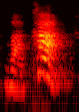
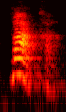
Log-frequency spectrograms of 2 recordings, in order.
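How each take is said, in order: First: "vacá" stressed on the last syllable, va-CÁ; "vacá" with a strong final syllable; shifted stress. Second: "vaca" stressed on the first syllable, VA-ca; "vaca" with a strong first syllable; usual word stress. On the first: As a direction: say "vacá" with the weight thrown onto CÁ. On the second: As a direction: say "vaca" with weight on VA, falling on ca. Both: Shown as a demonstration. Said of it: "atenção na entonação como a pessoa fala".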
